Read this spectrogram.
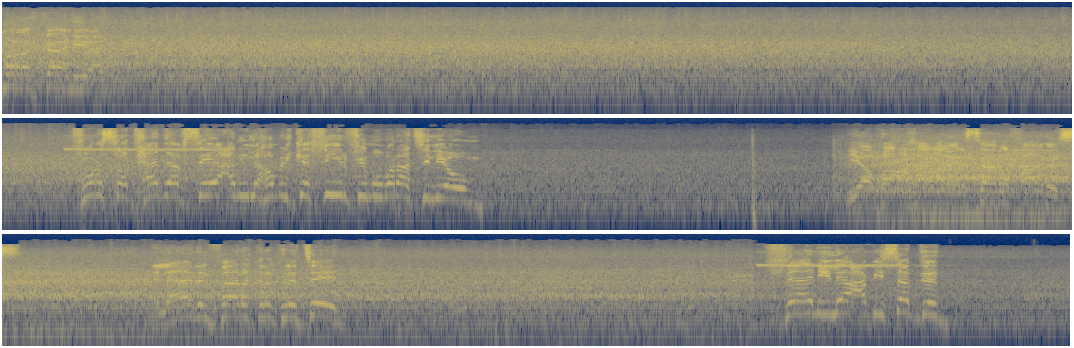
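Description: A stadium crowd roars and cheers steadily.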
